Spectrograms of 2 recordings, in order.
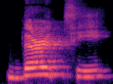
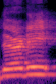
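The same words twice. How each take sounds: First: It is said with a British accent. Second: It is said with an American accent. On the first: "it's British English" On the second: "it's in American English"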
